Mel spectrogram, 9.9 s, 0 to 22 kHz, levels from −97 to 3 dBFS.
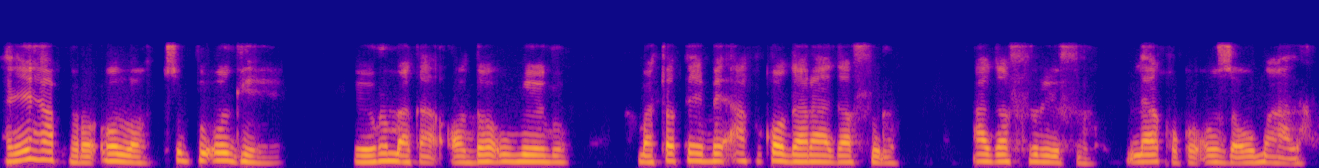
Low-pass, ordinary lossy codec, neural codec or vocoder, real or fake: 7.2 kHz; Opus, 24 kbps; codec, 16 kHz, 4 kbps, X-Codec, HuBERT features, trained on general audio; fake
